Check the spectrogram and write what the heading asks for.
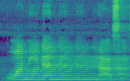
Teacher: اب یہاں پہ غنہ کریں گے کیونکہ نون مشدد ہے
